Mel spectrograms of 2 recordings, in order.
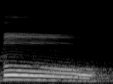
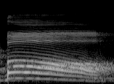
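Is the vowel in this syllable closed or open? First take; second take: closed; open. First: The o vowel is closed and lowered. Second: The o vowel is open and raised. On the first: "vermelho é quando for bo... o outro é descendo" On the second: "verde é quando for bó ou ó... Um é subindo"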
